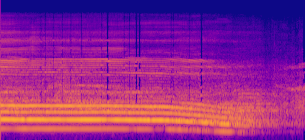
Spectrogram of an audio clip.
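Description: A man's voice holding one long drawn-out 'oh' call for about five seconds, level in pitch, then sliding down and fading away near the end.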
